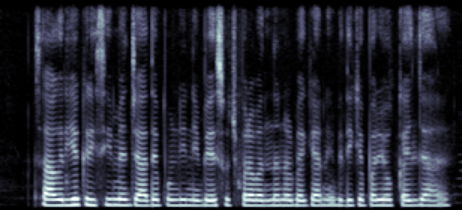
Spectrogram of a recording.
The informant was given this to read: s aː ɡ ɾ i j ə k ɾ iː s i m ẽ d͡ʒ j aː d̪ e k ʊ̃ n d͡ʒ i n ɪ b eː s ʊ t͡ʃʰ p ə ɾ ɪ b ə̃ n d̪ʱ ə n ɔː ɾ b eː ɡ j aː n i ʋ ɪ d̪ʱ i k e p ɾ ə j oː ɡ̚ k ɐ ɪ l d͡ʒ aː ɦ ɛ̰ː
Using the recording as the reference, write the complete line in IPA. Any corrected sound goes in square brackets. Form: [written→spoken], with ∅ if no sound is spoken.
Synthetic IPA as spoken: s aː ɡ ɾ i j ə k ɾ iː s i m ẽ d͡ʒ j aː d̪ e [k→p] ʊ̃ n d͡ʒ i n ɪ b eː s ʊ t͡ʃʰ p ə ɾ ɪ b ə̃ n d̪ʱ ə n ɔː ɾ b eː ɡ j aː n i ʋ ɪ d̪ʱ i k e p ɾ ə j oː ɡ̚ k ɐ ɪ l d͡ʒ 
